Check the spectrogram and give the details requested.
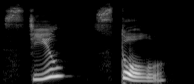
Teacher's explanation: чергуються голосні і з о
